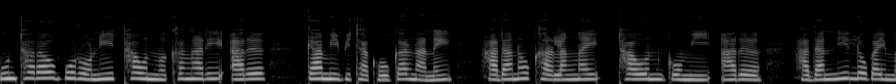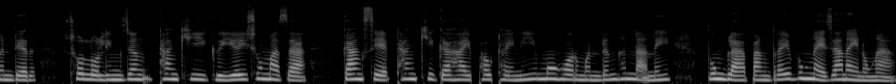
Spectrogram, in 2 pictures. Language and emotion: Bodo, neutral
